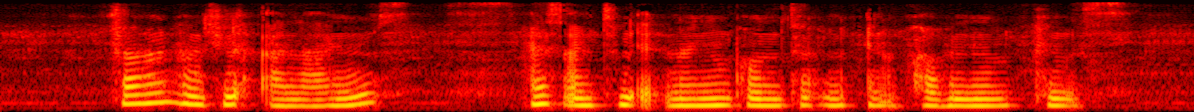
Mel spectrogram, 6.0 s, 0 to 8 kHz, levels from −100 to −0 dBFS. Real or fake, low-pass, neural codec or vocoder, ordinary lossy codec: fake; 7.2 kHz; autoencoder, 22.05 kHz, a latent of 192 numbers a frame, VITS, trained on one speaker; AAC, 32 kbps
